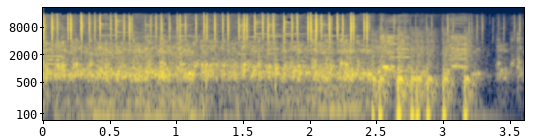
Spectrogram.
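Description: A flock of chickens clucks loudly.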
